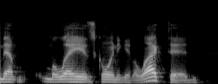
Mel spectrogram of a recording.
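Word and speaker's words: Milei: guy I don't know I'm going to pronounce his name wrong but it's Malay or Malai m-i-l-e-i this guy is like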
